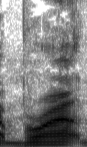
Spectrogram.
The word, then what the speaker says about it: Braun: I mean, he can get 20 points for What about, how do you say his name? The Braun for Denver? – Brown. They call him Brown. – It's Brown.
